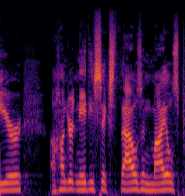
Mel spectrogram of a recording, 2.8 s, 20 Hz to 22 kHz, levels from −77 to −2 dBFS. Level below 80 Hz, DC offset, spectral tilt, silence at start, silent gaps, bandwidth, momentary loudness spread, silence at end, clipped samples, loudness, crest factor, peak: -62 dBFS; under 0.1%; -2.5 dB/octave; 0 s; none; 19 kHz; 13 LU; 0 s; under 0.1%; -25 LUFS; 20 dB; -8 dBFS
